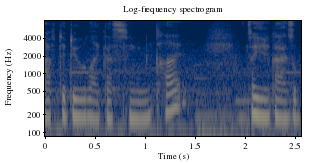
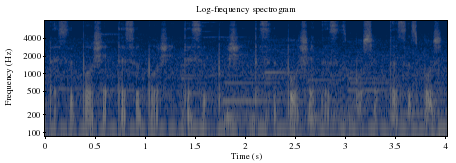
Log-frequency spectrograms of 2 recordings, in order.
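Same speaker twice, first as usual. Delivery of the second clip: repeated frustrated whisper; 9 dB quieter, faster than usual. Real, not acted. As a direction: whisper it over and over, stung.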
